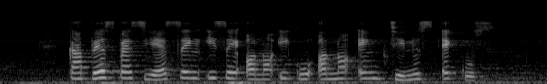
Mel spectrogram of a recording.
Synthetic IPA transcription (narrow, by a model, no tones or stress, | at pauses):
kab̥ɛ̤hspesiɛsɪŋiseʔɔnɔʔikuʔɔnɔʔɪŋ̥ʒ̥e̤nʊsekʊs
